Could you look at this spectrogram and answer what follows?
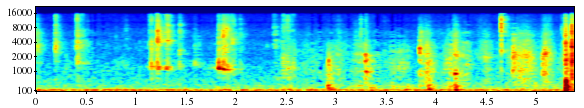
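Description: A person crunching and chewing a chip in their mouth, with a string of short, irregular crunches.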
